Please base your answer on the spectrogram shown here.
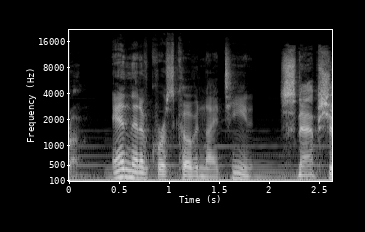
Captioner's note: soundbite of archived recording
